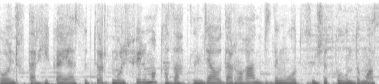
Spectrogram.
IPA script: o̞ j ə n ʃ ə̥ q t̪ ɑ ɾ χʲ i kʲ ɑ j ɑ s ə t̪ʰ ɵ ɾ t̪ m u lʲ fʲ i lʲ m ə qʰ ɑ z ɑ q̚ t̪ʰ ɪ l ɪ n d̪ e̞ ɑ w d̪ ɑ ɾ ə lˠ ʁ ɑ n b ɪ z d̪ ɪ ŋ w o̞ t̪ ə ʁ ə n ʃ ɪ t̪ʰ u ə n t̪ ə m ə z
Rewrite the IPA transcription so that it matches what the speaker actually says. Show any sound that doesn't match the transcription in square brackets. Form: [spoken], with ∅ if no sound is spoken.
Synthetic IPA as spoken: o̞ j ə n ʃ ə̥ q t̪ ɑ ɾ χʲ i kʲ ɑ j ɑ s ə t̪ʰ ɵ ɾ t̪ m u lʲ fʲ i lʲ m ə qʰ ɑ z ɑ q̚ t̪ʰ ɪ l ɪ n d̪ e̞ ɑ w d̪ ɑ ɾ ə lˠ ʁ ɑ n b ɪ z d̪ ɪ ŋ w o̞ t̪ ə [z] ə n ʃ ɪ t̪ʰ u ə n [d̪] ə m ə z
